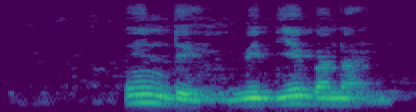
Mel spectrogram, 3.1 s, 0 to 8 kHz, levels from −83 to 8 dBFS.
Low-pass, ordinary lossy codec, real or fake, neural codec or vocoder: 7.2 kHz; AAC, 48 kbps; real; none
